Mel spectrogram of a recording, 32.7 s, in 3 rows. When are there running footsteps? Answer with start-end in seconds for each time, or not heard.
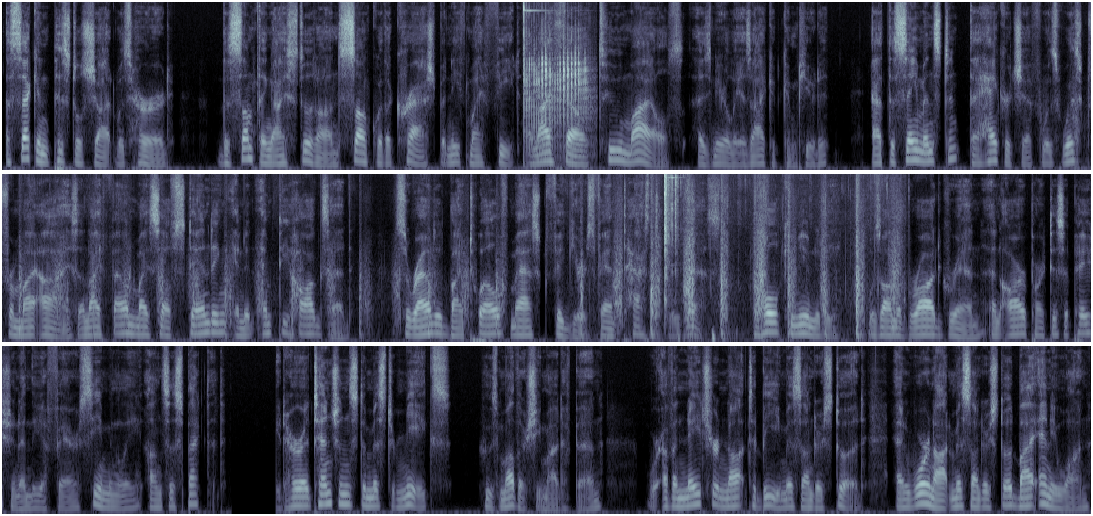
10.3-19.9.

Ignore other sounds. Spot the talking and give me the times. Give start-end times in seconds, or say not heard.
0.0-23.9, 24.5-32.6.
